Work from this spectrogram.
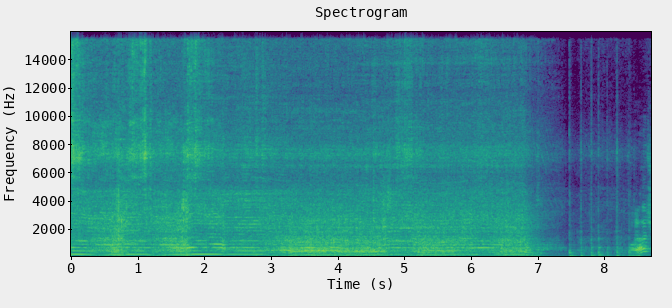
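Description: An immersion blender runs in a kitchen, a loud steady motor whine with a churning edge that drones for several seconds, then cuts out into a few brief clunks and handling knocks.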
